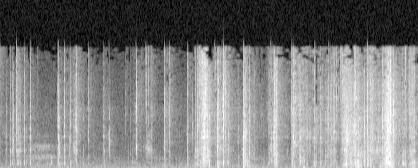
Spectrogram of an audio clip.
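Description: Foil wrapper of a Panini Select football card pack crinkling and tearing as it is handled and torn open, light at first and denser and louder from about two seconds in.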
